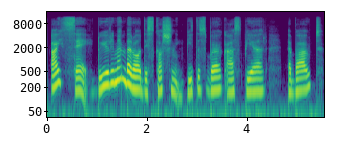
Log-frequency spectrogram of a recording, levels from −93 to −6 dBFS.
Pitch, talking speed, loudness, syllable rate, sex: 185 Hz, 130 wpm, -19 LUFS, 4.4 syllables/s, female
